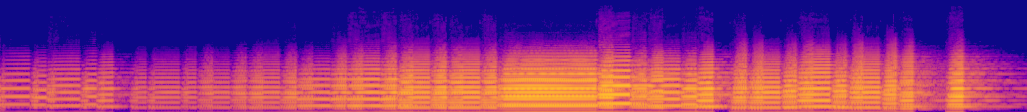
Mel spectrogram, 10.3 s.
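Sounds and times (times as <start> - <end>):
trombone trio: 2.8 - 9.6.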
